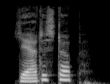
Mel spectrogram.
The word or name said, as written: hjertestop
